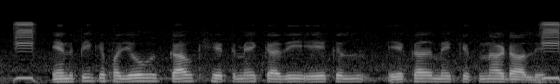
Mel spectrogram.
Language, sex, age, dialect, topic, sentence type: Magahi, male, 18-24, Central/Standard, agriculture, question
